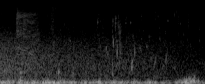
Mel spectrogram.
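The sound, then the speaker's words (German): Water laps and splashes steadily around a stand-up paddleboard out on the Baltic Sea, a continuous sloshing over a low, rumbling wash, with small bright splashes scattered throughout and no voices. “wir sind jetzt mitten auf dem Wasser. Ähm, ich glaube, Premiere bei Wellenrauschen, das erste Interview mitten auf der Ostsee”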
